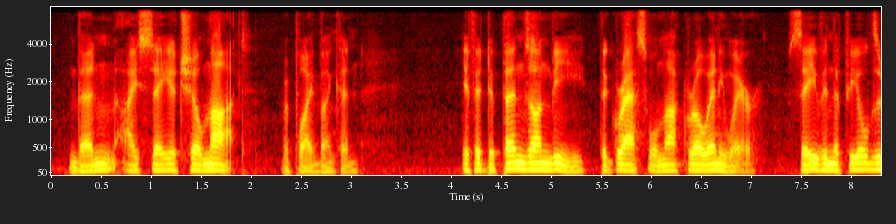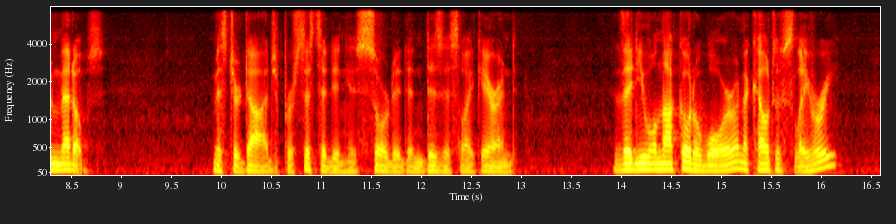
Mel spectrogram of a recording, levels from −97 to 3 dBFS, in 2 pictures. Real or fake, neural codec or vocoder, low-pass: fake; codec, 24 kHz, 0.9 kbps, WavTokenizer, small release; 7.2 kHz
